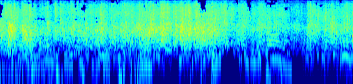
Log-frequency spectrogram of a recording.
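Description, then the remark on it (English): Canned applause plays as a dense, steady wash of clapping at a constant loudness for about five seconds, with faint crowd voices mixed underneath. “Canned applause if you could, Mr.”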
